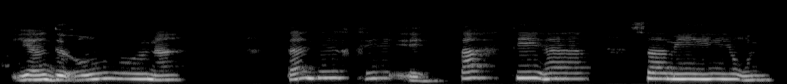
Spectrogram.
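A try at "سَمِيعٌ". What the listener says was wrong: Sami'un. Jangan terlalu panjang.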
